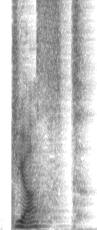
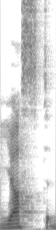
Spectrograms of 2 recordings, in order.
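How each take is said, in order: First: The word has a standard English pronunciation. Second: The word has a Swedish-accented pronunciation. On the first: The speaker calls it right. "It's supposed to be just" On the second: The speaker calls it wrong. "I pronounce just incorrectly"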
